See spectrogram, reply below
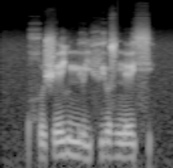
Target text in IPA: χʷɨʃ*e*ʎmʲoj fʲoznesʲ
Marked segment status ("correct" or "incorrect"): correct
